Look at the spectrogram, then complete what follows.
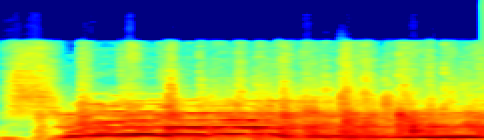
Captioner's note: cheering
